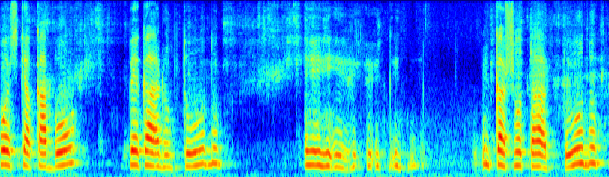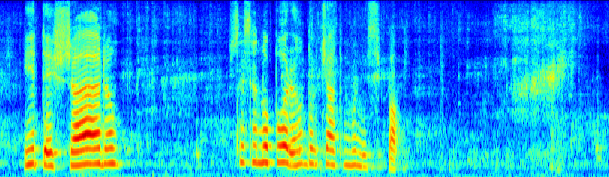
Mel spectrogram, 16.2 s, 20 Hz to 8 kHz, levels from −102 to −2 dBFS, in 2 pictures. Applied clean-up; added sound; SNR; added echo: neural separator model SepFormer DNS4.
